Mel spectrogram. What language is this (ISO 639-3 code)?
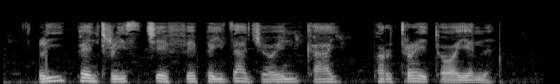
epo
